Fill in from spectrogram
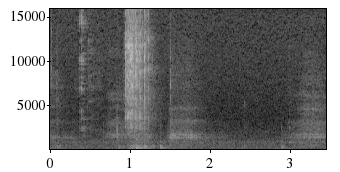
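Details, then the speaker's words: Genuine Park Tool ratchet, bought from a bike shop, used while refitting a Giant MTB wheel: quiet rattly clicks with one gritty burst, always loud and clattery unlike the owner's other one; cause unknown, owner may disassemble it. "I bought it from a reputable bike shop, but it's always sounded like a bag of fucking spanners. I think I might take it to pieces one day, or just go and complain to Park Tool. Just listen to it. It's fucking awful."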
